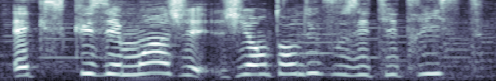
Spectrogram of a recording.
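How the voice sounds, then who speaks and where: A very high, piping little girl, curious and bursting with imagination. Her voice is breathless and giggly, with soft music running beneath her storybook adventure. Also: fairly even intonation, fairly quick. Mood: gentle. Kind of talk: children's audio drama acting.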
